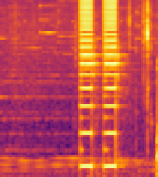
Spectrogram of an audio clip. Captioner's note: beep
